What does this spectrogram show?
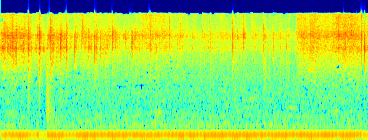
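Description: Coated patties placed one at a time into hot oil on a tawa, the oil sizzling and crackling around them, with a few short taps as they go down. A steady low hum runs underneath.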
